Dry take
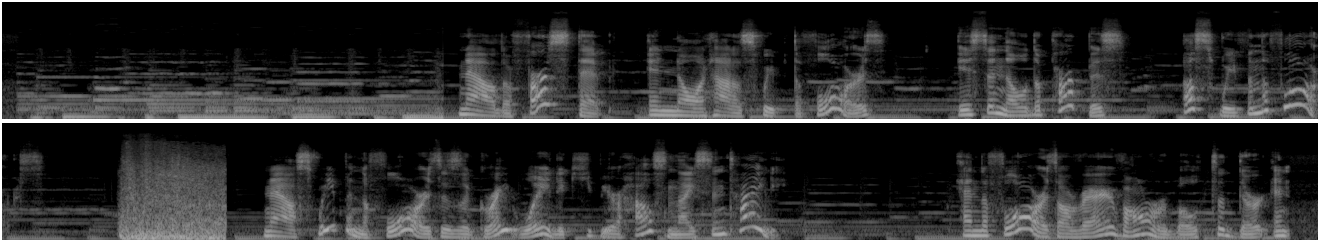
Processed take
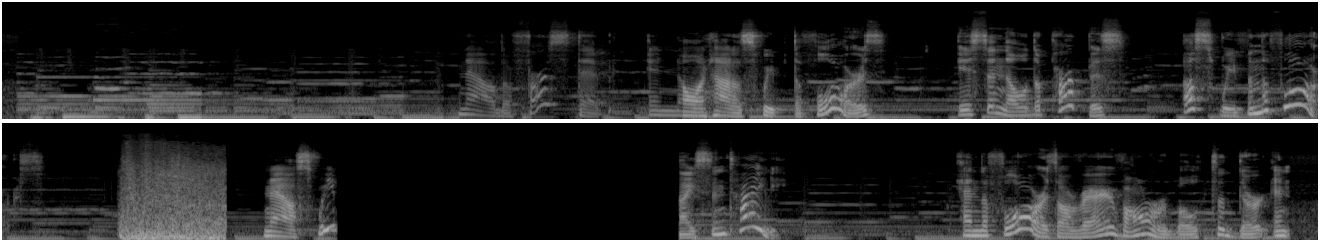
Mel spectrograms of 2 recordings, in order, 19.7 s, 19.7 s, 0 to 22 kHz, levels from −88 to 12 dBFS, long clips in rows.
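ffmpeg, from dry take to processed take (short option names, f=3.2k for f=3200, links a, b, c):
-filter_complex "[0:a]asettb=1/sr,asplit=3[a][b][c];[a]atrim=end=1.504[d];[b]atrim=start=1.5:end=5.12,asetpts=PTS-STARTPTS,afade=t=in:d=0.004:c=qsin,afade=t=out:st=3.616:d=0.004:c=qsin,acompressor=threshold=-41dB:ratio=4:attack=3.2:release=140:knee=1:detection=peak[e];[c]atrim=start=5.116[f];[d][e]acrossfade=d=0.004:c1=hsin:c2=qsin[g];[g][f]acrossfade=d=0.004:c1=qsin:c2=hsin,asettb=1/sr,asplit=3[h][i][j];[h]atrim=end=6.624[k];[i]atrim=start=6.62:end=9.25,asetpts=PTS-STARTPTS,afade=t=in:d=0.004:c=qsin,afade=t=out:st=2.626:d=0.004:c=qsin,equalizer=f=200:w=1.5:g=-11[l];[j]atrim=start=9.246[m];[k][l]acrossfade=d=0.004:c1=hsin:c2=qsin[n];[n][m]acrossfade=d=0.004:c1=qsin:c2=hsin,asplit=3[o][p][q];[o]atrim=end=12.39,asetpts=PTS-STARTPTS,afade=t=out:st=12.386:d=0.004:c=hsin[r];[p]atrim=start=12.39:end=14.96,asetpts=PTS-STARTPTS,volume=0[s];[q]atrim=start=14.96,asetpts=PTS-STARTPTS,afade=t=in:d=0.004:c=hsin[t];[r][s][t]concat=n=3:v=0:a=1"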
